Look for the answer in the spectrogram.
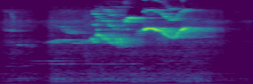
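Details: Orange-headed thrush in 'ngeplong' voice, recorded to train other songbirds: a single swelling phrase of sliding whistled notes that grows louder, with looping rising and falling slurs, fading after about two seconds.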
